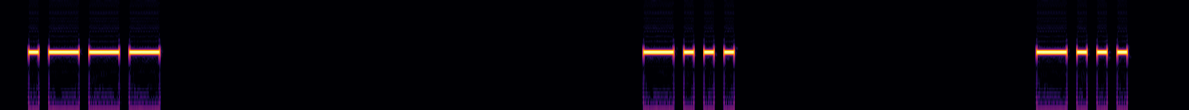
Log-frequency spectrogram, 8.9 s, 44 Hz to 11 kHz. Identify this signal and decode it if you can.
Morse code, heard as a keyed tone, about 16 wpm, 800 Hz. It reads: J B B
